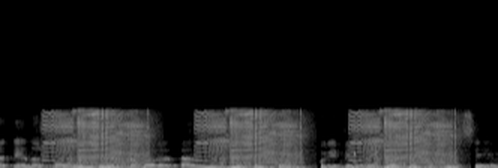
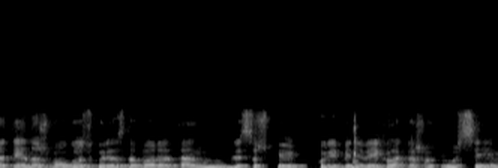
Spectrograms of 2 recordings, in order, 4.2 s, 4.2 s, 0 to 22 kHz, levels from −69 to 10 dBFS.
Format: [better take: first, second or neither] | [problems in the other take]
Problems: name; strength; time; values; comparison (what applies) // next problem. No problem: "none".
second | background sound (Squeak / Cupboard open or close); 3 dB above the speech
